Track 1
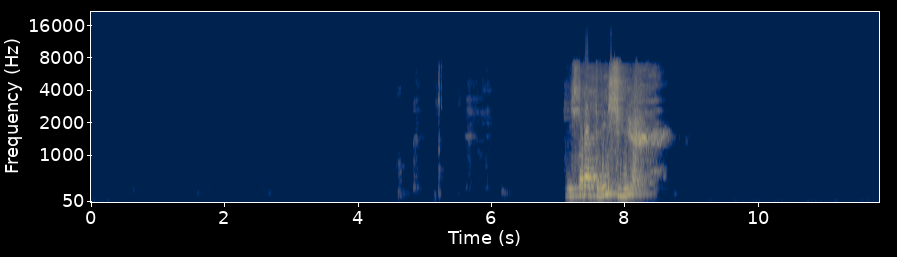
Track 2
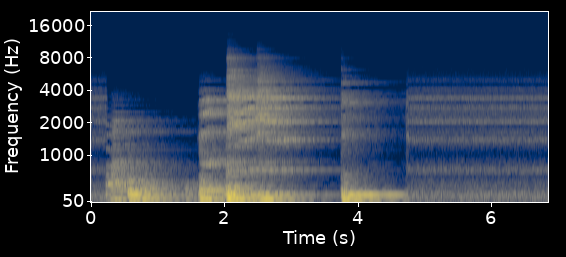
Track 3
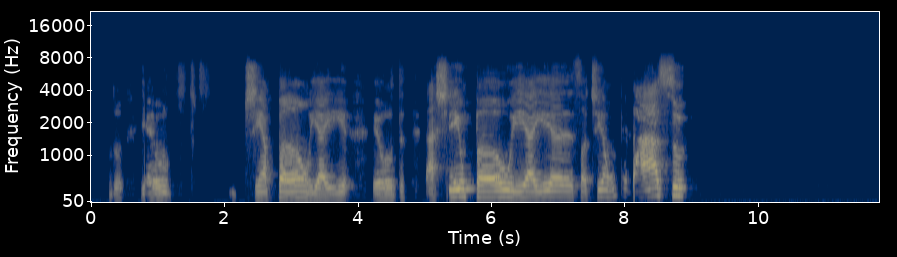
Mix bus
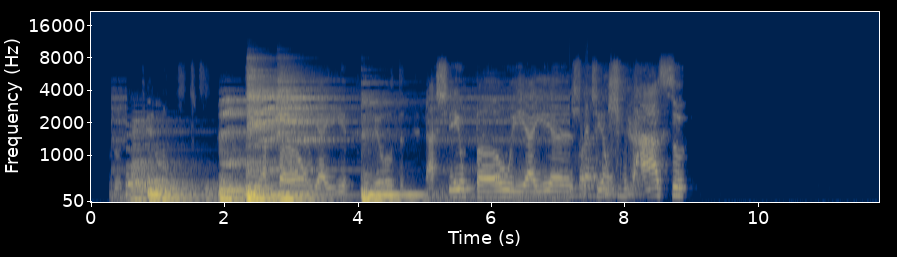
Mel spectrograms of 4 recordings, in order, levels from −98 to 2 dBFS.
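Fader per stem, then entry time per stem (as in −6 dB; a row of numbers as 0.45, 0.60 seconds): −13.5, −3.5, −1.0 decibels; 0.00, 0.30, 0.00 seconds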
